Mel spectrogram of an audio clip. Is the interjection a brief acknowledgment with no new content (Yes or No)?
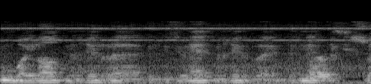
No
